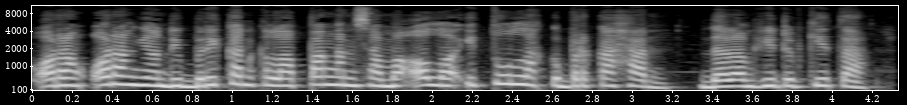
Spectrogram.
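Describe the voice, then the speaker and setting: A woman's voice: sits high, steady tone, quick pace, a little mellow. A woman preacher giving an earnest religious talk to her followers online. She repeats points and often calls her listeners friends. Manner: stops briefly to answer greetings from comments. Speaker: female Islamic preacher (ustazah).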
